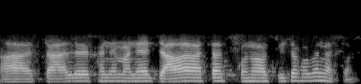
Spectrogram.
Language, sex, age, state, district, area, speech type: Bengali, male, 18-30, West Bengal, Purba Bardhaman, urban, conversation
